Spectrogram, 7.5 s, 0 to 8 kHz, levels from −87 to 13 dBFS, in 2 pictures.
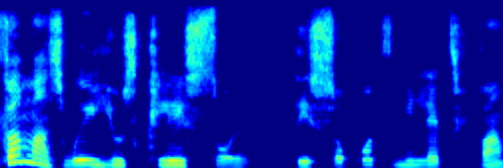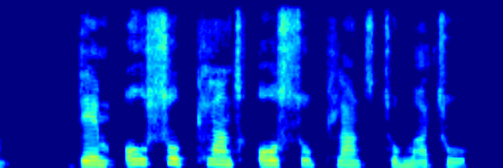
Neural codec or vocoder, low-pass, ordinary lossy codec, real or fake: codec, 16 kHz, 4 kbps, X-Codec, WavLM features, trained on Multilingual LibriSpeech; none; none; fake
